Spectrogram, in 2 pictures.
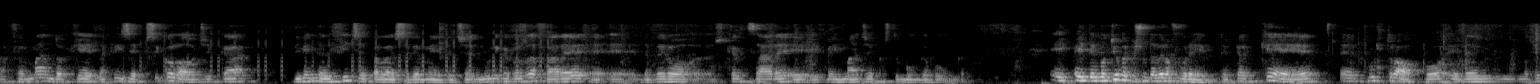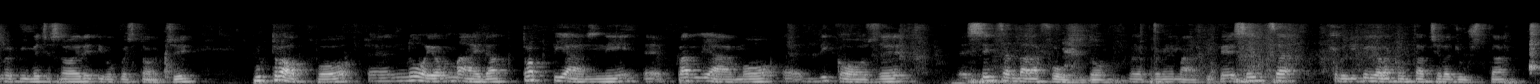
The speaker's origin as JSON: {"language": "Italian", "region": "Tuscany", "country": "Italy", "said": "Allora, io sono un eretico, detto da toscano rompicoglioni"}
